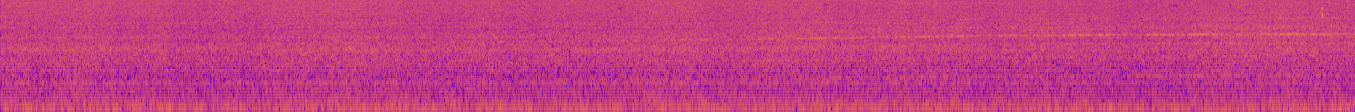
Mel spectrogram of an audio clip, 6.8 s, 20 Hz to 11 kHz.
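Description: Twin jet engines of a Fenix A320 airliner spool up on the runway for takeoff in Microsoft Flight Simulator 2020, a steady droning roar with faint tonal whine holding constant for about seven seconds, with no voices.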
